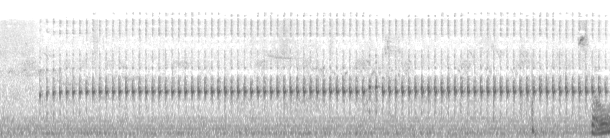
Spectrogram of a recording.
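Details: Crested Barbet hidden in a tree on a sunny, hot February morning bushwalk in the African bush: a long, even, rapid trill on one mid-high pitch, over five seconds in one breath; a faint voice follows.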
